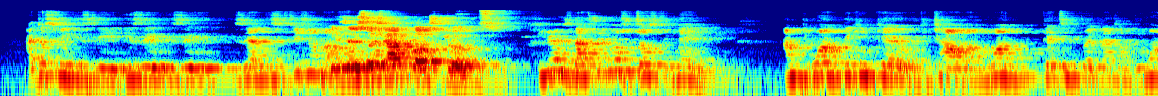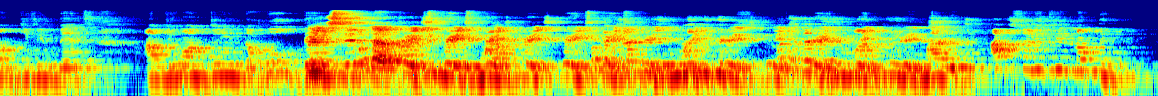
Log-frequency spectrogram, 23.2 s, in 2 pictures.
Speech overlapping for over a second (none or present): present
